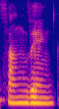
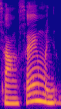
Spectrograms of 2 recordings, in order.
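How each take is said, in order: First: The middle consonant is a voiced z sound. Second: The middle consonant is a voiceless s sound. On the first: The speaker calls it right. "melainkan sangzeng" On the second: The speaker calls it wrong. "tiga ribu tidak dibaca menjadi sangseng"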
